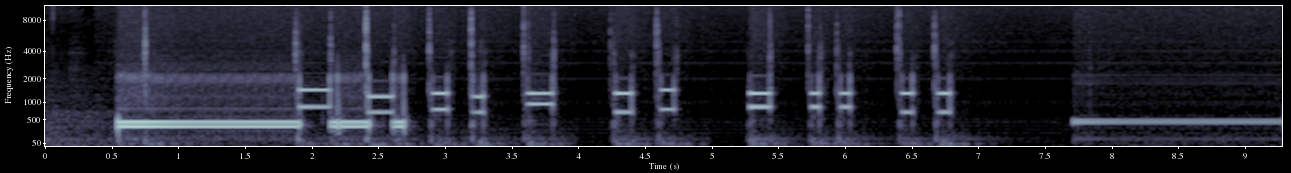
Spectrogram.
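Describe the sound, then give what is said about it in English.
Dial tone on a telephone line, then a quick run of many touch-tone key beeps as a call to a dentist is placed, ending in a steady lower tone; no voices. “Maybe I ought to call my dentist.”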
